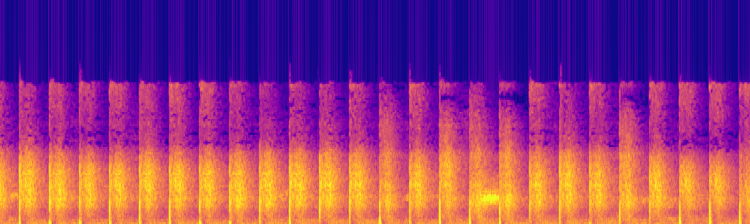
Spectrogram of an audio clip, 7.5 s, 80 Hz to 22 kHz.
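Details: Tattoo removal laser pulses firing on skin: sharp, regular snapping clicks at about 200 per minute.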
